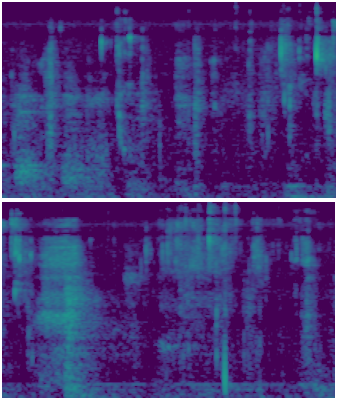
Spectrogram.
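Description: Faint close-up eating sounds: biting meat off a chicken leg piece of biryani and chewing it, with soft scattered mouth clicks and one sharp click about five and a half seconds in.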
